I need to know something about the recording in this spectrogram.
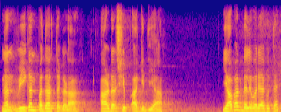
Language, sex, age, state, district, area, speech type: Kannada, male, 30-45, Karnataka, Bangalore Rural, rural, read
